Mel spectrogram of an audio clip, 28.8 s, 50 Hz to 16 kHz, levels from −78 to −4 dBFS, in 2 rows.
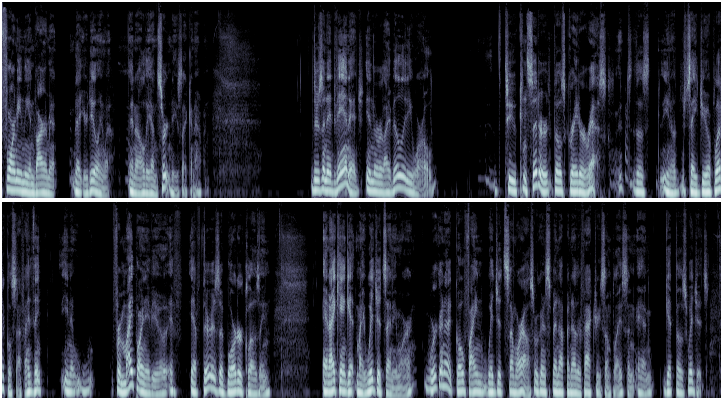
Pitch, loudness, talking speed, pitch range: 130 Hz, -22 LUFS, 160 wpm, 120-145 Hz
